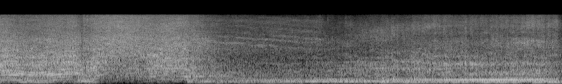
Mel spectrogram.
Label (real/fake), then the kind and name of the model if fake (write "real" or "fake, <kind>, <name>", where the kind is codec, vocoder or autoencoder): fake, autoencoder, DAC-VAE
